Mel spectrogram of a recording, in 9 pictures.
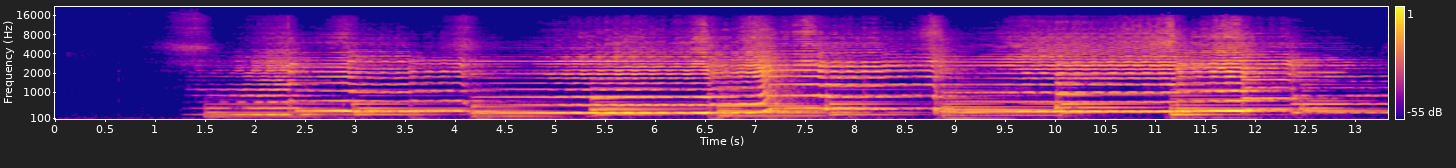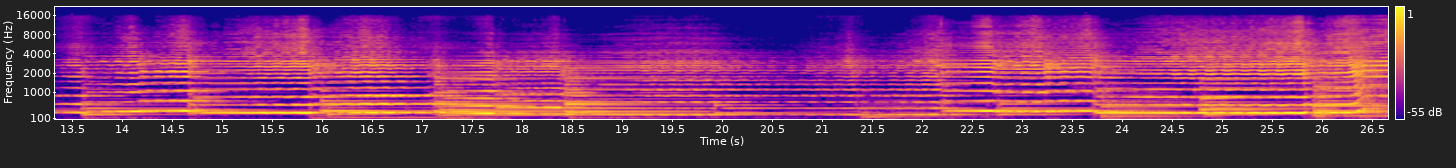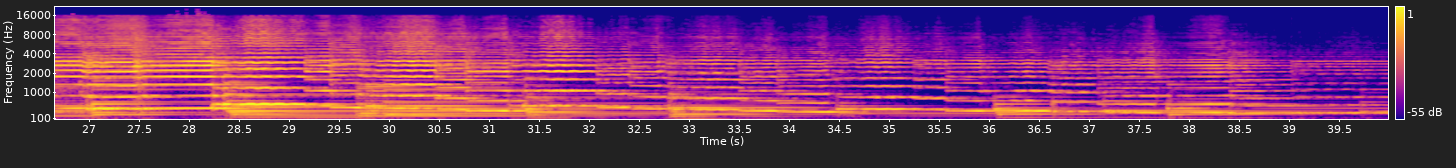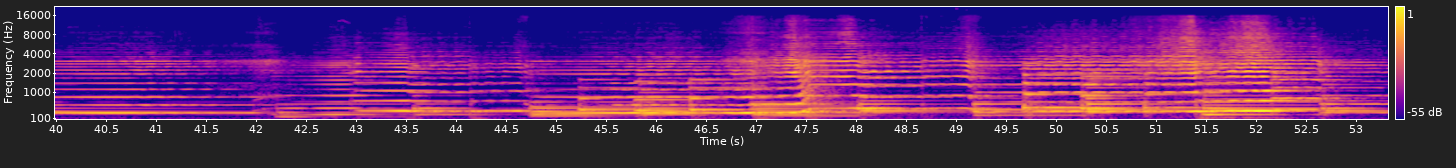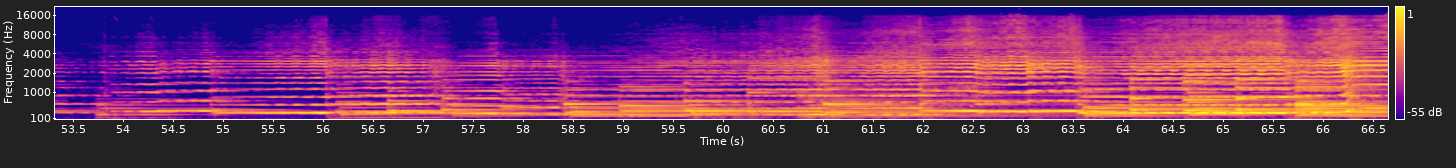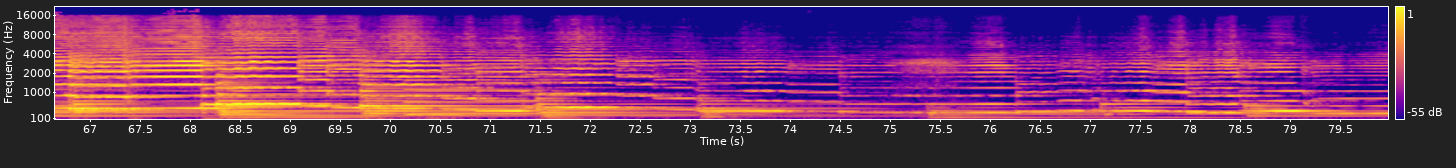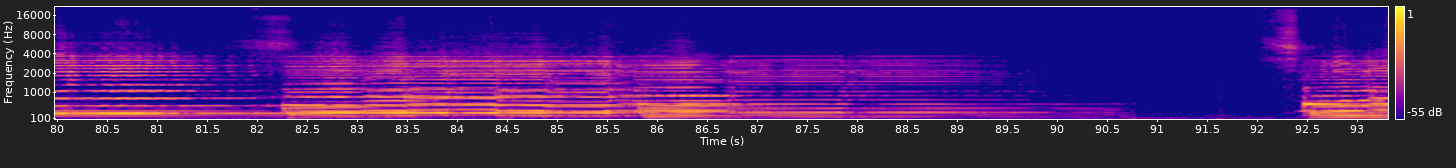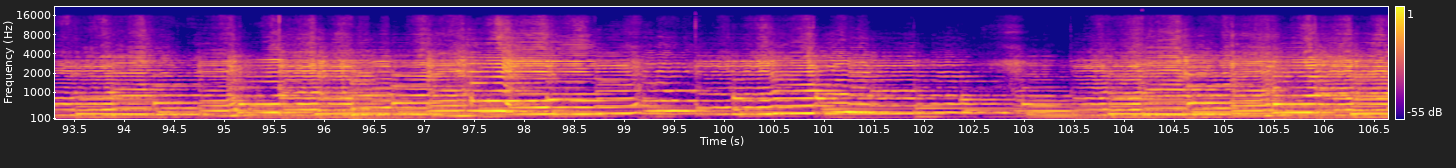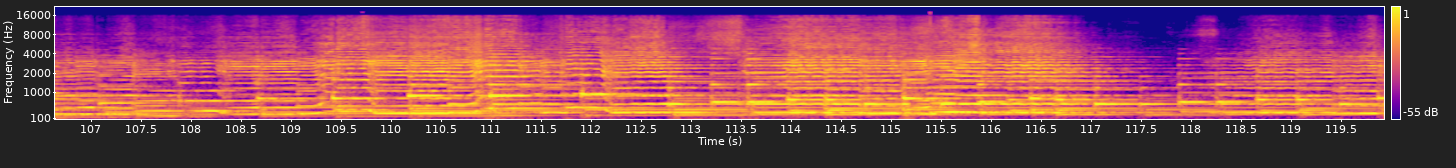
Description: Wigmore live
cello
piano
